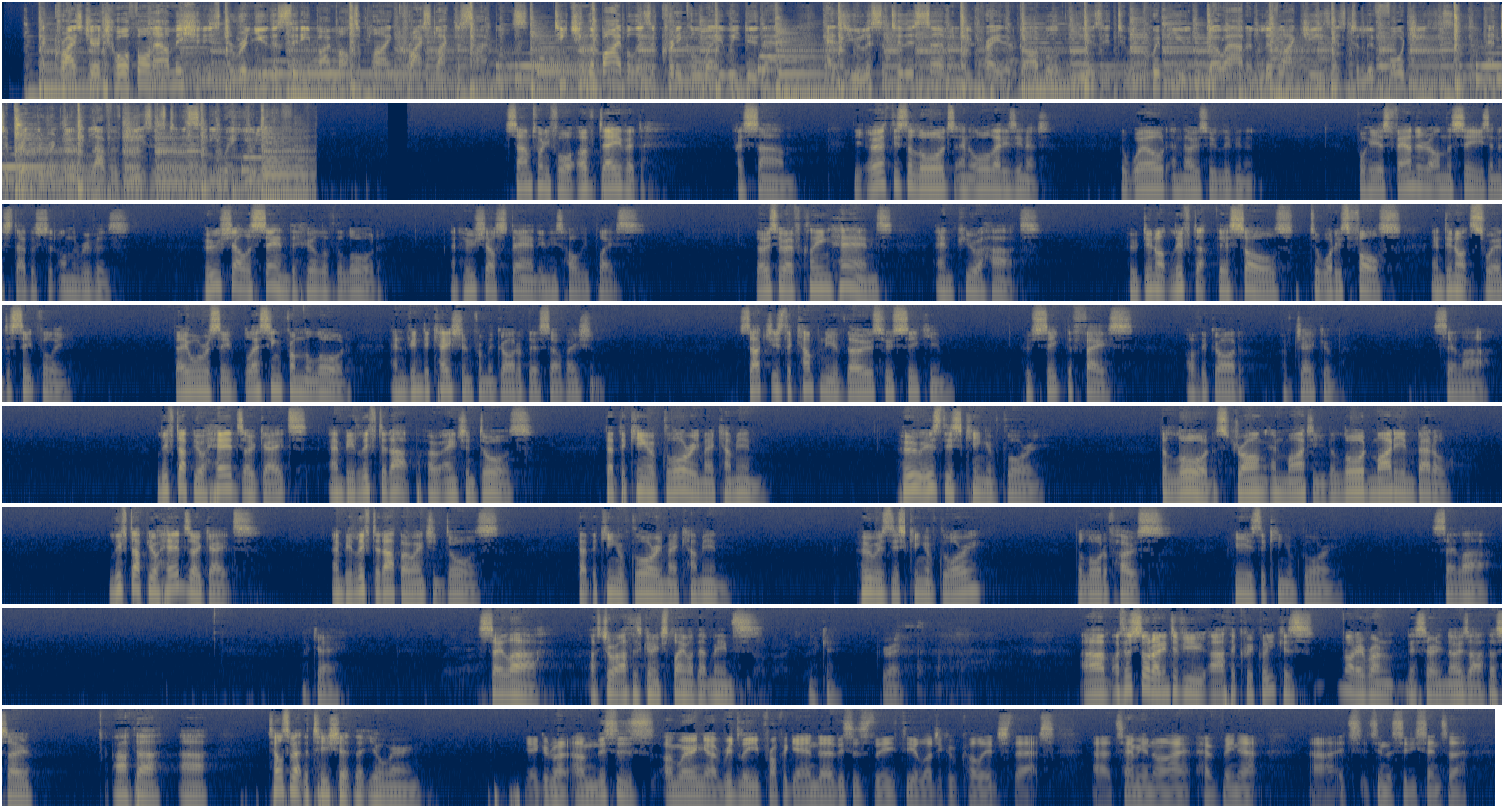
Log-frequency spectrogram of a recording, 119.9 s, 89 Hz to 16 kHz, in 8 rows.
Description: The King of Glory (Psalm 24 sermon)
